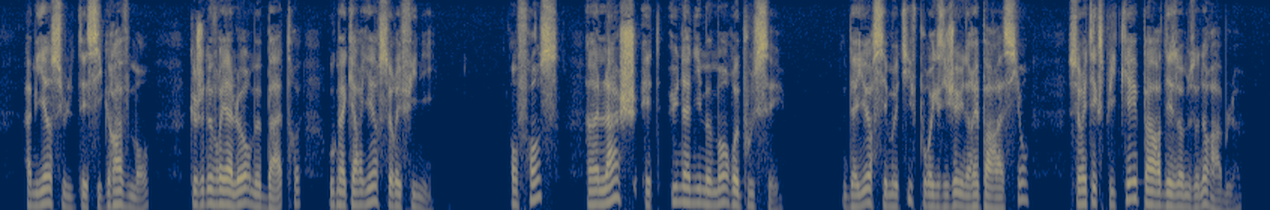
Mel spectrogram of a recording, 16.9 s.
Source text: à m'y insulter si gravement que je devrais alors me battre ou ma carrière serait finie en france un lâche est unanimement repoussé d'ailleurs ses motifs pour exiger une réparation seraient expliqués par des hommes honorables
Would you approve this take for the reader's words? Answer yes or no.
yes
